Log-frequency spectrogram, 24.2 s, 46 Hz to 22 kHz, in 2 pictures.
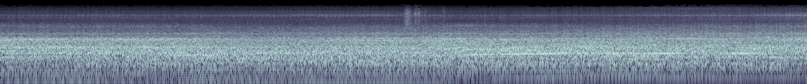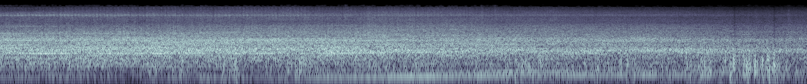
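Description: British Rail Class 43 HST passing at speed: the power car's diesel engine running, with a steady whine over the rumble, then its Mk3 coaches' wheels rolling along the rails.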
